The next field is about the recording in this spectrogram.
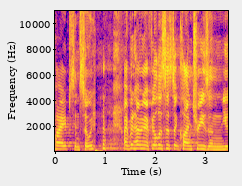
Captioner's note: laughing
